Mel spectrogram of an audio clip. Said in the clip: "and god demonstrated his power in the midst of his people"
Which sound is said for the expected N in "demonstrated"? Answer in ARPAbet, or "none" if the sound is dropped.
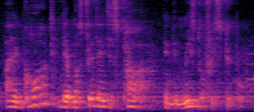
N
